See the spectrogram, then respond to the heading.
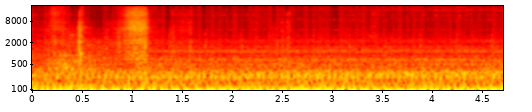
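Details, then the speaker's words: Boat's diesel blow heater running after warming the cabin to 16 degrees: soft, even low roar with a gentle regular pulse about twice a second, quieter than the boat's engine; running smoothly and quietly. "The engine's much louder. I can barely hear this thing. It's gorgeous."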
